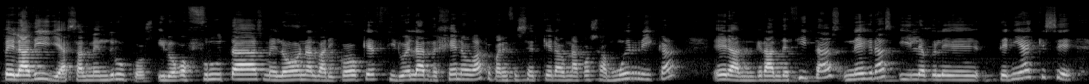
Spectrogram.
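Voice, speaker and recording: A woman from Spain giving an academic conference talk, lively, with fillers and laughter between points. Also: mid-range voice, normal speed. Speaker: lecturer.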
